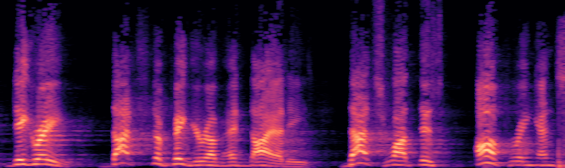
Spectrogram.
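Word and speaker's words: hendiadys: The figure of speech is called Hendiades. It's spelled H-A-H-E-N-D-I-A-D-Y-S.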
